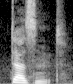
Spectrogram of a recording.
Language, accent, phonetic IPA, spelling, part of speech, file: English, US, [ˈdʌz.n̩t], doesn't, verb, En-us-doesn't.ogg
- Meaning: 1. Does not (negative auxiliary) 2. Dost not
